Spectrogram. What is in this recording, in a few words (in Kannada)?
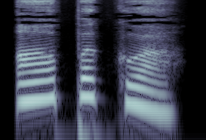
"ಆಪಕ್ವ", Kannada; āpakva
